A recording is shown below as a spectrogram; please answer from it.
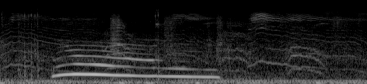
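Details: Newborn kitten calling loudly for its lost mother: one long, strained meow that holds a slowly falling, drawn-out tone for nearly two seconds, followed by a fainter short meow, over a low hum.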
